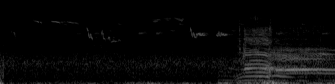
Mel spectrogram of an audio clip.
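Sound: sheep bleating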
